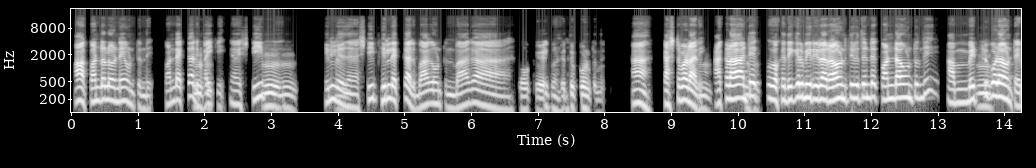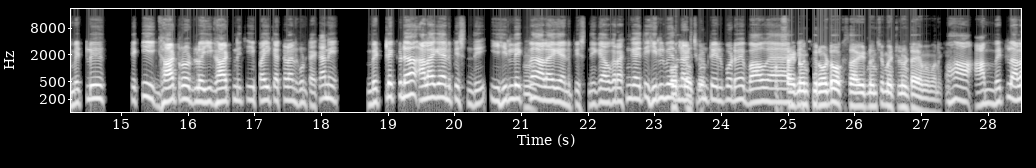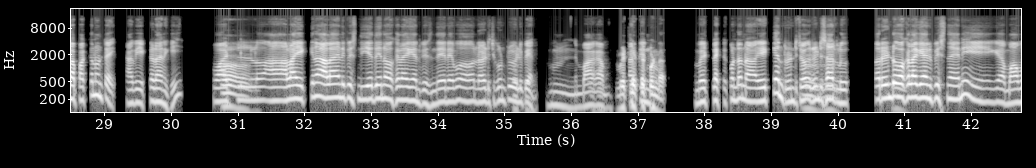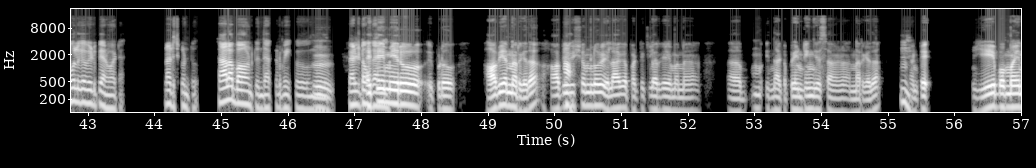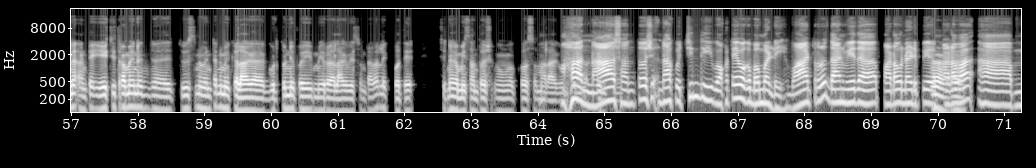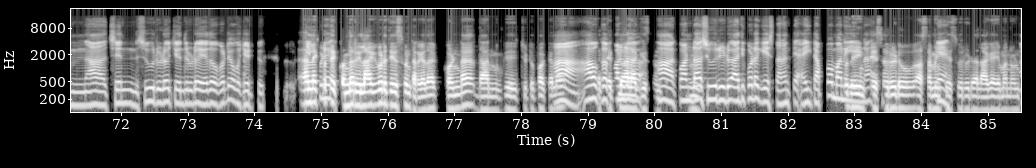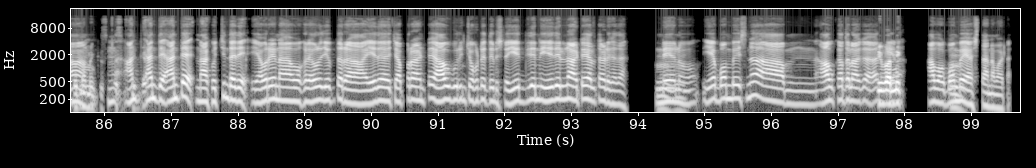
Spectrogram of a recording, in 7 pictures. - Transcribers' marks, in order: other background noise; in English: "స్టీప్"; in English: "రౌండ్"; in English: "ఘాట్ రోడ్‌లో"; in English: "ఘాట్"; in English: "హిల్"; in English: "సైడ్"; in English: "సైడ్"; in English: "హాబీ"; in English: "హాబీ"; in English: "పర్టిక్యులర్‌గా"; in English: "పెయింటింగ్?"; tapping; other noise; in English: "స్పెసిఫిక్‌గా?"
- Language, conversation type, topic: Telugu, podcast, హాబీ వల్ల నీ జీవితం ఎలా మారింది?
